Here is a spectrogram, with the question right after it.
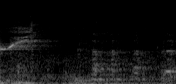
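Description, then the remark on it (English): A voice imitates a father's shrill whistle calling his child home: one short, piercing rising note right at the start, followed by a faint, brief tone near the end over quiet background rumble. “He when he told me to be home at a certain time, and I got past that time, and I would hear this shrill whistle.”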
